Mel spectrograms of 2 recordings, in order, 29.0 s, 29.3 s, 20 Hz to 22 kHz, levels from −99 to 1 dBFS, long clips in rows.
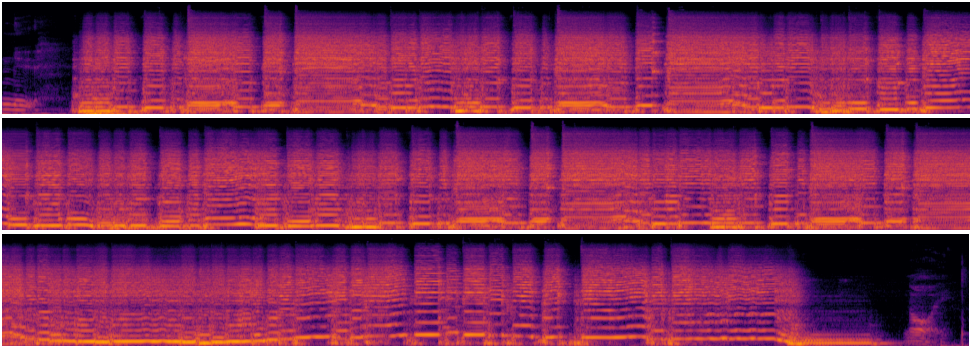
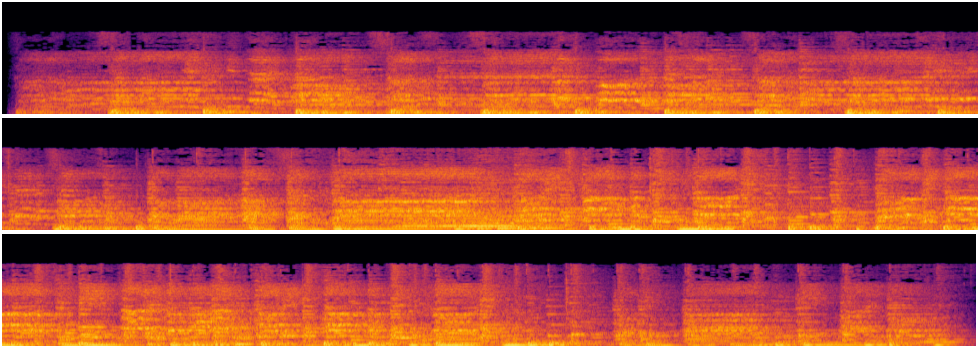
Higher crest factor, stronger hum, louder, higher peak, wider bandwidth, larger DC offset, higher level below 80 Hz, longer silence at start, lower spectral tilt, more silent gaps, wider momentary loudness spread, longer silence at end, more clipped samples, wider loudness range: about the same, 16 dB vs 14 dB; neither; second, -28 LUFS vs -16 LUFS; second, -14 dBFS vs 0 dBFS; first, 15 kHz vs 7.6 kHz; second, under 0.1% vs 0.5%; second, -50 dBFS vs -22 dBFS; second, 0 s vs 0.15 s; second, -4.5 dB/octave vs -6 dB/octave; neither; about the same, 5 LU vs 7 LU; first, 0.4 s vs 0.05 s; neither; about the same, 3 LU vs 5 LU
